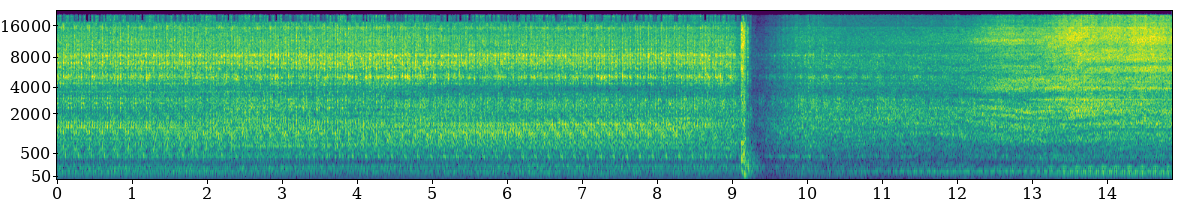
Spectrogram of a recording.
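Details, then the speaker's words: 2005 Ford Excursion 6.0L Powerstroke diesel, 186,898 miles, new injectors and turbo, EGR delete, heard at idle close under the open hood: steady, even diesel clatter with no miss or knock; normal healthy idle. "Let you hear it idle. Sounds great. Like a healthy 6o."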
